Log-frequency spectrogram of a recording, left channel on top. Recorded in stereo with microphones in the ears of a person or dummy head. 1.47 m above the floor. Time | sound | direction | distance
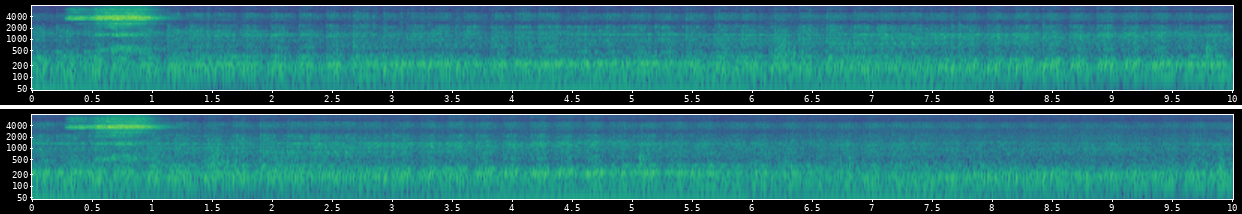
0.3 | a hiss | 30° left (ahead or behind) | 4.5 m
